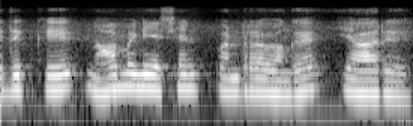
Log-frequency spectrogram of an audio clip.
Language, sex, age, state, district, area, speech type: Tamil, male, 30-45, Tamil Nadu, Madurai, urban, read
